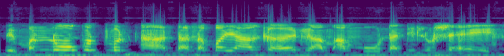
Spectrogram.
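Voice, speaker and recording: A Filipino man playing an aging, gently stubborn father in a radio drama, heard through a telephone filter. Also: a little high, big pitch swings, measured pace, creaky, exaggerated voice. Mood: pleading, insistent. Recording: thin, harsh telephone line.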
